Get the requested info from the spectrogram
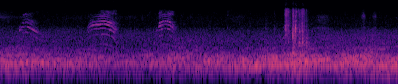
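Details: Amber, a Bengal kitten, playing outdoors by a patio table: three short high meows in the first few seconds, each with arched harmonic bands, then a sharp clatter near six seconds over a steady low background rumble.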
